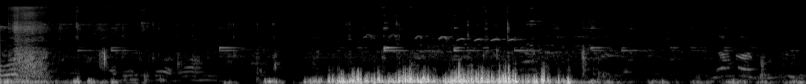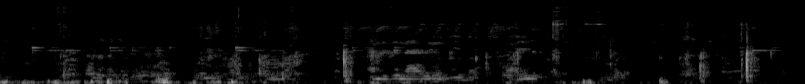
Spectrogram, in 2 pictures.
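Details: Nili-Ravi buffalo in Pakistan, offered for sale; one loud, deep, drawn-out moo lasting about three seconds, followed by quieter clatter and scattered human voices.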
